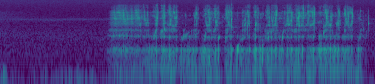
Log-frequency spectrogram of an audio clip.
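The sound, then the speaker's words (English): After a moment of near silence, a sustained, rapid bubbling of water through a bong starts up and churns steadily for a couple of seconds before cutting off. “That bong was too much.”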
